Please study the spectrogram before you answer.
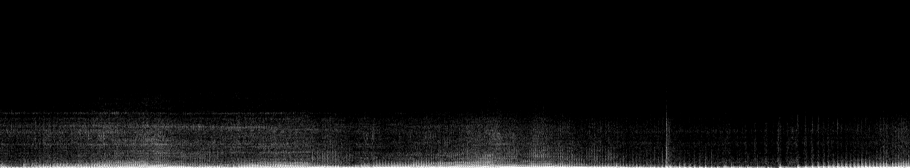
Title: Yamaha Byson, walau sudah di tutup kabel ais nya tetap nembak nembak suara knalpot, ada solusi lain?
